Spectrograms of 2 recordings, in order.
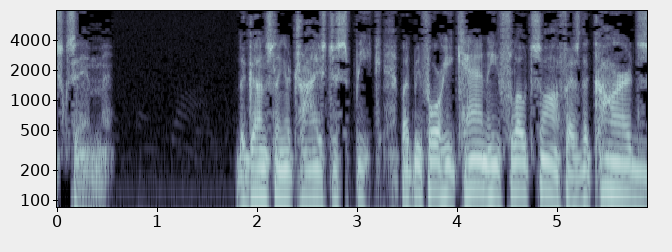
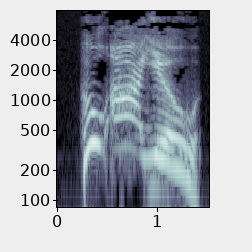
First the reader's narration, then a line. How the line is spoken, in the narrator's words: Eddie screams at him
